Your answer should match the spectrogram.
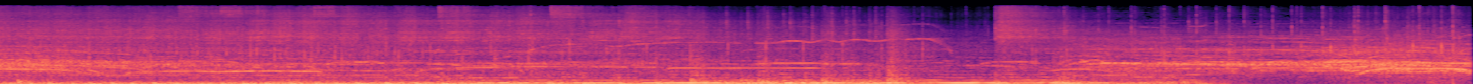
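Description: Live post-hardcore band playing loud through the venue's sound system, heavy drums and bass driving, with the crowd whooping over it. The band stops about twelve seconds in, leaving the crowd cheering and whooping.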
